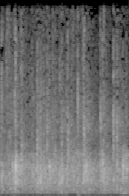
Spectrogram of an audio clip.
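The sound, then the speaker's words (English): An audience applauds the senior archivist who organised an evening event at a library. The clapping is steady and dense, a continuous patter of many hands at an even level. “Why don't we give her a round of applause?”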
